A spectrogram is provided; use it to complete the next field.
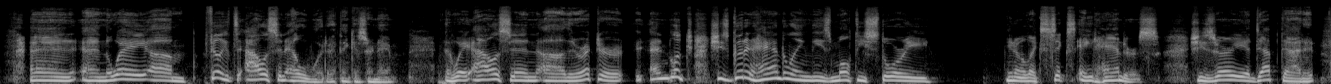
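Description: With an American accent, a man speaks at a moderate pace and very even loudness, his high pitch making very wide swings. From Long Island, New York. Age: 50s. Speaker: podcast host. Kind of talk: casual chat.

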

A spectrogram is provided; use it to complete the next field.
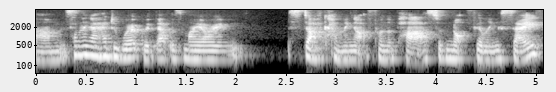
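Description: In an Australian accent, a woman talks at a fairly quick pace, her fairly low pitch showing ordinary variation. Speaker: fitness entrepreneur and personal trainer. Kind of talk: interview, casual chat.

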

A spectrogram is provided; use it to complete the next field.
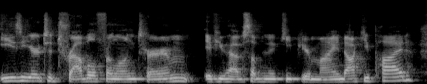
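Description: A man speaks at a moderate pace with a Canadian accent. He has a normal speaking voice and fairly even intonation. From Canada. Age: 30s. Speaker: TEDx event organizer and speaker coach. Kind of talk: interview conversation.

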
